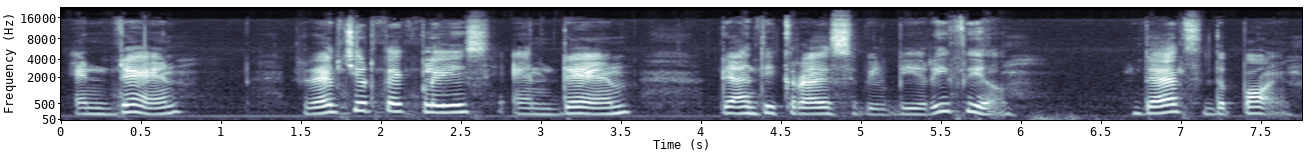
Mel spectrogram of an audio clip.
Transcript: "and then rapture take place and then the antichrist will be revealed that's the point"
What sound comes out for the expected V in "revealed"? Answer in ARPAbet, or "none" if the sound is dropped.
F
